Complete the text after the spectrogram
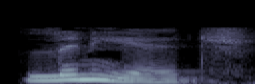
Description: Watch out! You may see this word with another pronunciation and its meaning is then different.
